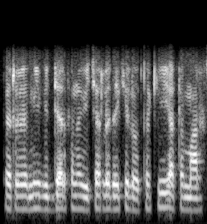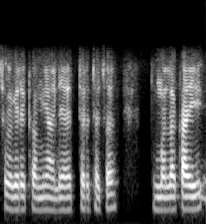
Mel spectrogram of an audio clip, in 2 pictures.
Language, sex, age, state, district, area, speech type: Marathi, male, 18-30, Maharashtra, Ratnagiri, urban, conversation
